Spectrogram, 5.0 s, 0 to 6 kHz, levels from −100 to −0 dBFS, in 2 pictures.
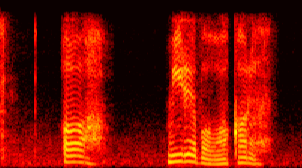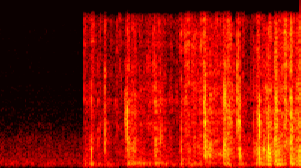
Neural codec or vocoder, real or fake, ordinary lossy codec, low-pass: vocoder, 22.05 kHz, 80 mel bands, HiFi-GAN; fake; AAC, 48 kbps; 5.4 kHz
